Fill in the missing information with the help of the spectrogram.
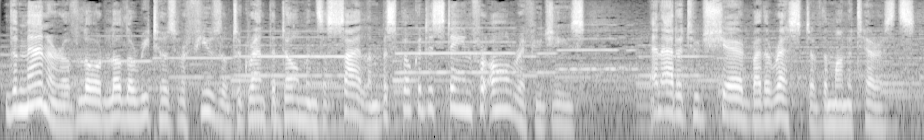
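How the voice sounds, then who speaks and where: Male actor as young political advisor, fairly high voice, articulate, formal, composed, game cutscene, music behind. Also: animated, close to an everyday voice. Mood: pointed, concerned. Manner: articulate, formal, explanatory, measured. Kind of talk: scripted video game cutscene dialogue.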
